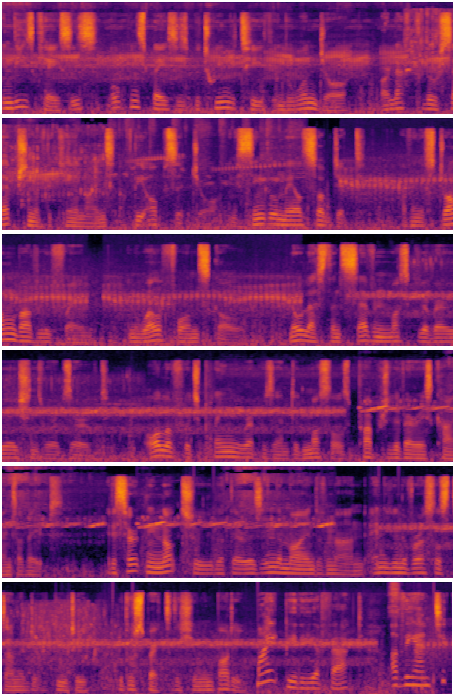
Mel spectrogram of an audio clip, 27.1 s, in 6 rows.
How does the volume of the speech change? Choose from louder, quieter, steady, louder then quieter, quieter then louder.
steady.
